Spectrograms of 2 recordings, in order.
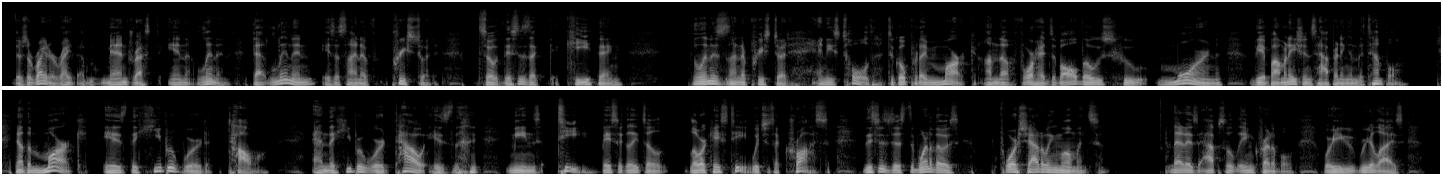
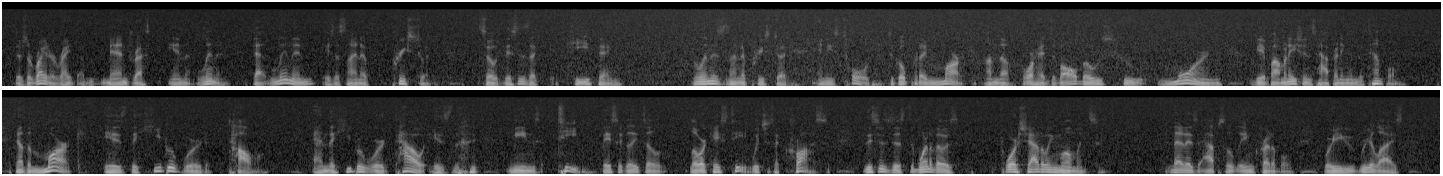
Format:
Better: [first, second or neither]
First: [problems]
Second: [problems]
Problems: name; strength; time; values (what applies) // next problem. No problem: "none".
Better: first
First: none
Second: hiss; loud; throughout; 8 dB below the speech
